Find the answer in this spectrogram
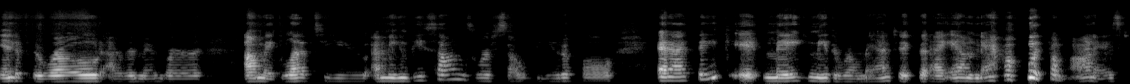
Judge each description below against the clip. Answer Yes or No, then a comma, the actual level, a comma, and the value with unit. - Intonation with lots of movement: Yes, wide, 8.0 semitones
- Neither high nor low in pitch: Yes, medium, 155 Hz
